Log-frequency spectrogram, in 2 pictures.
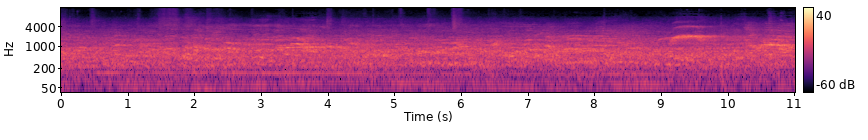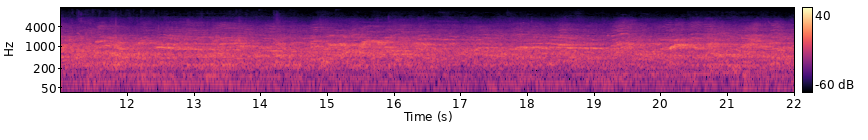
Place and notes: Gualaquiza, Ecuador - School at recess
While recording a documentary, I sat on the middle of the school´s courtyard and recorded this with TASCAM DR100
